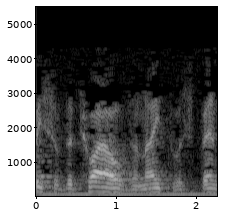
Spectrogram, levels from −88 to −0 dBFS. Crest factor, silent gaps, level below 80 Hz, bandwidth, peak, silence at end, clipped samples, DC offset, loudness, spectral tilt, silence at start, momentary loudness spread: 16 dB; none; -48 dBFS; 4.5 kHz; -18 dBFS; 0 s; under 0.1%; under 0.1%; -34 LUFS; -5 dB/octave; 0 s; 15 LU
